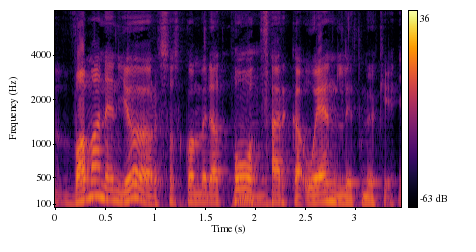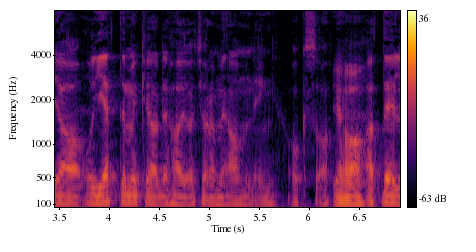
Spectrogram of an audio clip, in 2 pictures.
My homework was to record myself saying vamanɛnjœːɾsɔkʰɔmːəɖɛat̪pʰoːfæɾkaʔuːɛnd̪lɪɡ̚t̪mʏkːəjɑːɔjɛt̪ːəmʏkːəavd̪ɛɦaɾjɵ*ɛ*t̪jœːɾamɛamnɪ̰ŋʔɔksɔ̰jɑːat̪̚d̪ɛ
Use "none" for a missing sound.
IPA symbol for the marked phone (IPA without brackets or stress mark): a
